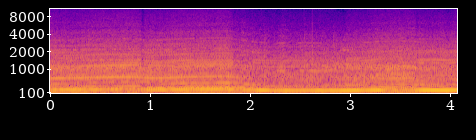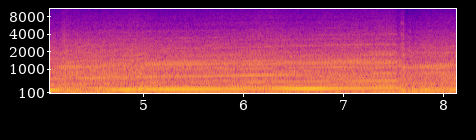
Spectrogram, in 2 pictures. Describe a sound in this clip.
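Tyres hum on the track.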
